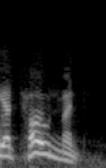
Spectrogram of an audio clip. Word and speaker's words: atonement: And not only so, but we also joy in God through our Lord Jesus Christ, by whom we have now received the atonement. The word atonement is reconciliation. If you would pronounce it at-one-ment, A-T-O-N-E-M-E-N-T, at-one-ment with God, we have been reconciled.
